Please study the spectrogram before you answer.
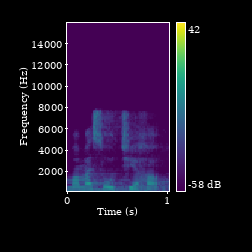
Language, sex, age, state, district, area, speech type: Sanskrit, female, 18-30, Karnataka, Bangalore Rural, urban, read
